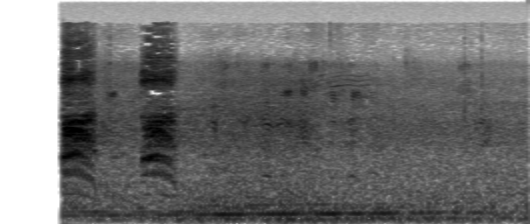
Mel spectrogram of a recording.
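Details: Hooded crow, a fierce dominant bird forcing young crows to submit: two harsh, loud caws half a second apart, followed by low rumbling background noise.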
